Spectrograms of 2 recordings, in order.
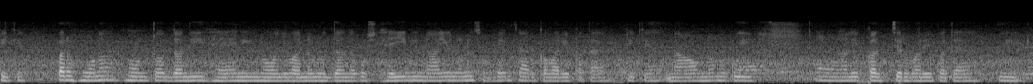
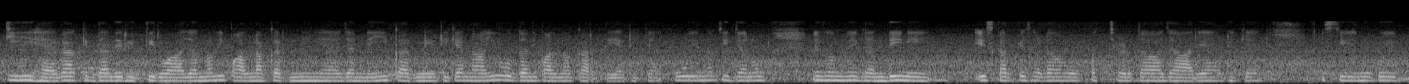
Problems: background sounds at intervals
